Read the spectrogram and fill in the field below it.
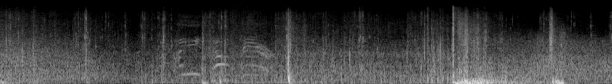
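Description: Water splashes and sloshes as someone wades.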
